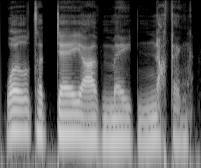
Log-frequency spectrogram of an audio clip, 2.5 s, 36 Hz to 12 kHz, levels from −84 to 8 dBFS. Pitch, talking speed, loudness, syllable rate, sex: 105 Hz, 145 wpm, -17 LUFS, 3.5 syllables/s, male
